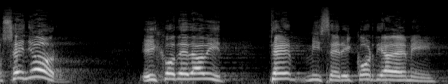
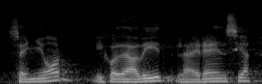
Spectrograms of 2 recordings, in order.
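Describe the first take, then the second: First: Desperate crying out; loud plea. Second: Low, soft, unimpressed asking; quiet, casual plea. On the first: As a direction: cry out, begging for mercy. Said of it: "hace un clamor". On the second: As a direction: lower and much softer, almost offhand. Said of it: "le hablaba como un ser humano". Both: Acted.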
